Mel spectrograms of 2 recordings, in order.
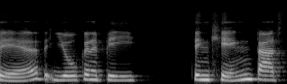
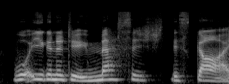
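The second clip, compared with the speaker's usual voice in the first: dry, sarcastic mocking remark. Speaker recalls what she said to a woman: retelling a sarcastic remark. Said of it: "So I said to her sarcastically".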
